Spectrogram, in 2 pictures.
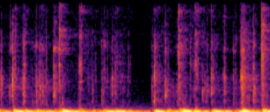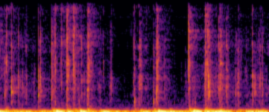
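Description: Fingertips type steadily on a full-size black plastic RGB backlit membrane gaming keyboard with a hollow body. The taps form a continuous run of soft, dull clacks with a deep low thump and little ring, pausing briefly around one and a half seconds and again near four seconds.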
